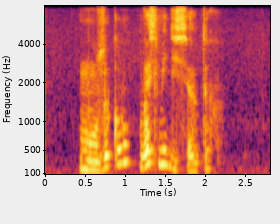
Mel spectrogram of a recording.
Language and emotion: Russian, neutral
